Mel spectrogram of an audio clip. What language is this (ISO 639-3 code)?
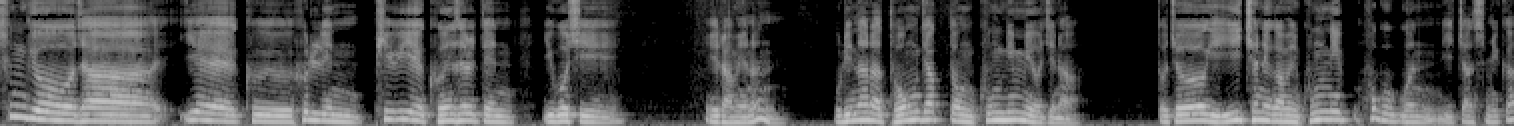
kor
